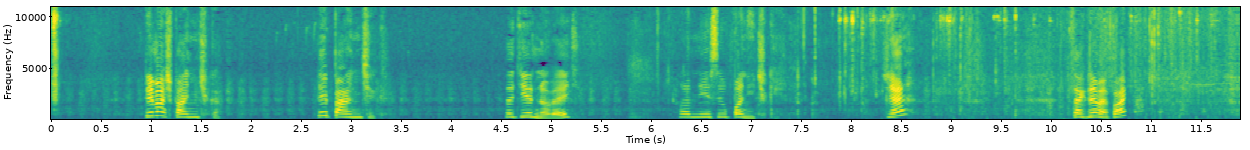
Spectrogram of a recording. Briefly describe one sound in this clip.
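A dog lets out loud, high whining cries in short bursts, close by.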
